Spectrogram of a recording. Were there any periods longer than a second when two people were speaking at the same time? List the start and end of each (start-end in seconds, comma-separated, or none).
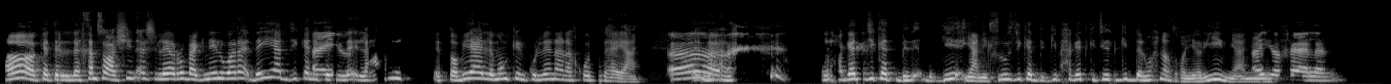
none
